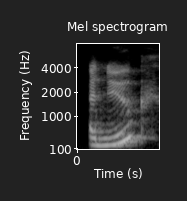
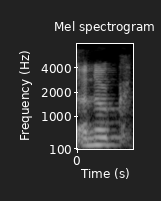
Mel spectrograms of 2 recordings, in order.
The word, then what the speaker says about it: Anouk: Um, Americans pronounce it like Anouk or Anouk or whatever. It doesn't really matter to me. So people can do whatever they want. I rather choose Anouk, like a nuke, because yeah, it makes more of an impact, don't you think? Yeah. And otherwise, it's Anouk that rhymes with book, and that's boring.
